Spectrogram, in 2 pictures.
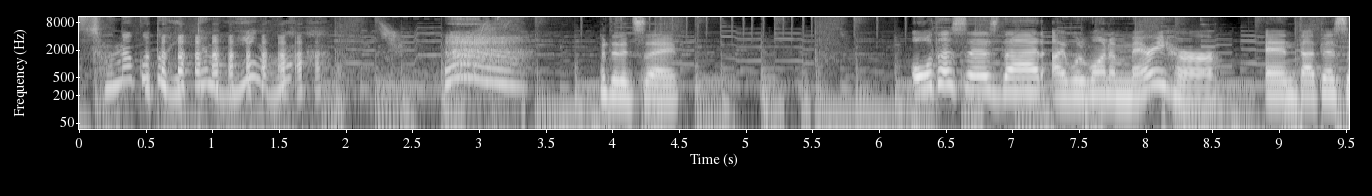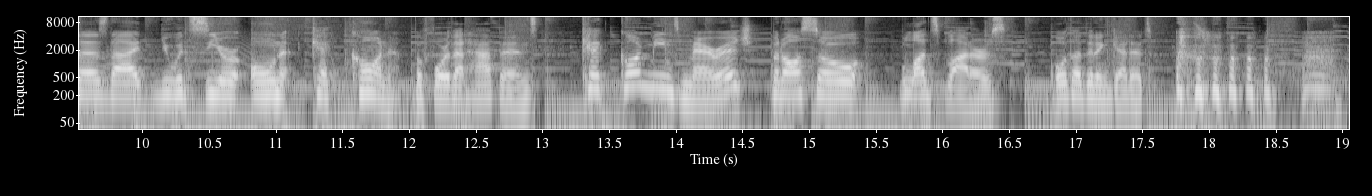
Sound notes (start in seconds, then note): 0.5 chuckles; 2.6 exhales; 17.7 chuckles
